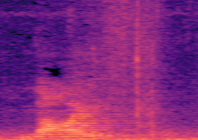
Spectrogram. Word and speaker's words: knife: What happens when I put the N next to the K? It's silent. Becomes silent. Knife, night, no.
